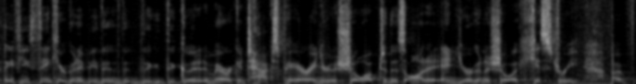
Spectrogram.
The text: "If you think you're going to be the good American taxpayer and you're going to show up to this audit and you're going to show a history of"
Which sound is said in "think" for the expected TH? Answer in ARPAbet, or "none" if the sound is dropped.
TH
